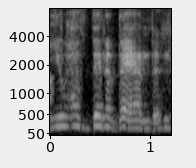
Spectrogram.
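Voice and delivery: hushed half-whisper, under the breath. Player voicing a character in a game scene, half-whispering to another character. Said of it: "She just whispers".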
